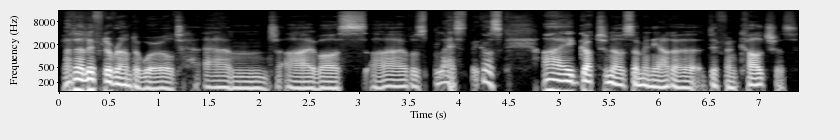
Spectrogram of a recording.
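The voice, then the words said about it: Mixed German-origin accent. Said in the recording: “I was originally born in Germany, Heidelberg, Mannheim, the south center of Germany... my accent is probably very bastardized and depends upon how tired I am. Sometimes people think I'm Irish”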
